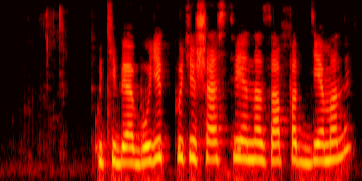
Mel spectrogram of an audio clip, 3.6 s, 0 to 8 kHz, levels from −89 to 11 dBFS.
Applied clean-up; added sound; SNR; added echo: none; none; none; none.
